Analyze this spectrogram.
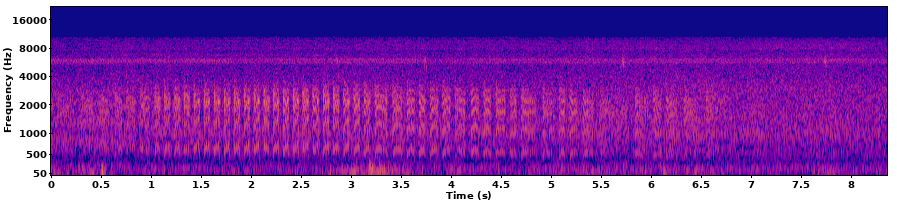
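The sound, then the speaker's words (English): A bird about 3 feet away, responding to playback, gives a harsh, growling call made of rapid buzzy pulses that run continuously for several seconds, over a steady background hiss with no talking. “responds to playback, the spirit using the same growl call.”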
